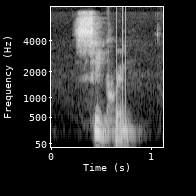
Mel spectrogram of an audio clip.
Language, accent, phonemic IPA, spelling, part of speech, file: English, Southern England, /ˈsiː.kwɪn/, sequin, noun / verb, LL-Q1860 (eng)-sequin.wav
- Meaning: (noun) 1. Any of various small gold coins minted in Italy and Turkey 2. A sparkling spangle used for the decoration of ornate clothing; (verb) To decorate with sequins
